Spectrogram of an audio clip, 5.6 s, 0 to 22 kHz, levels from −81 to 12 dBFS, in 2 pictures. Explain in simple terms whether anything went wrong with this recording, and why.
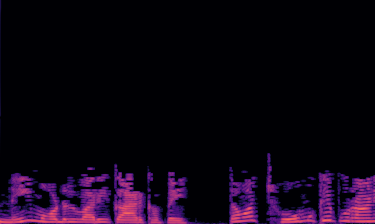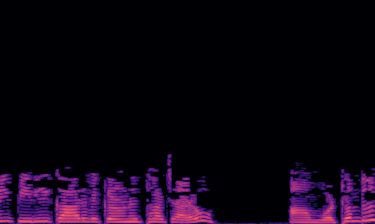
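Heavy MP3 compression, likely, squeezed this speech into far too few bits for the whole clip. To save space, the encoder discarded everything above 6.9 kHz and dropped quieter detail, so the speech sounds dull, muffled and somewhat watery from start to finish.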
